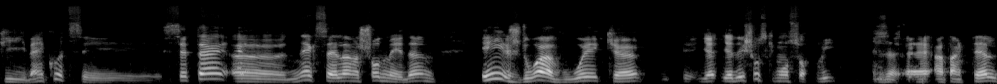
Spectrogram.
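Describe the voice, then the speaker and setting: A man speaks very slowly at a fairly high pitch, with very wide pitch swings and long, frequent pauses, in a dry, close sound with no echo. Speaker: metal music commentator. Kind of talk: casual chat.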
